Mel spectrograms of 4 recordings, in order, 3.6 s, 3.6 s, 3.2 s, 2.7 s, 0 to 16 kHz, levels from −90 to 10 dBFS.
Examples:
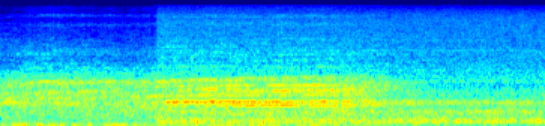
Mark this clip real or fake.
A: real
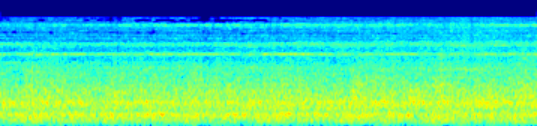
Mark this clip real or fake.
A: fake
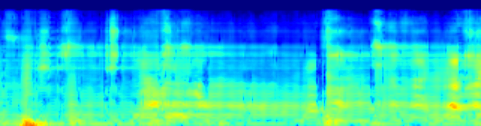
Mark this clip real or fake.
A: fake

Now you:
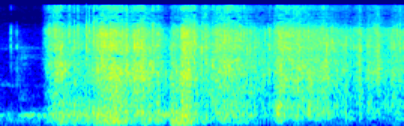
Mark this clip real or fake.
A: real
